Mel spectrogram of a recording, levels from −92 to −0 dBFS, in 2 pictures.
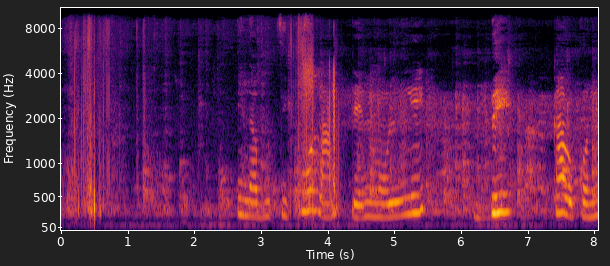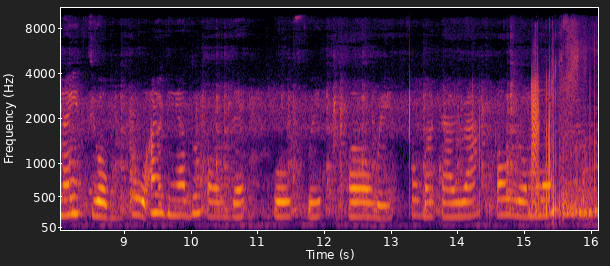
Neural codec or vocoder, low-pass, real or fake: none; 9.9 kHz; real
